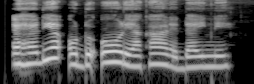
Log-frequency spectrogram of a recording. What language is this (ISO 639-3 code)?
kik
